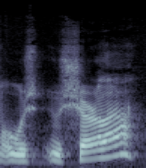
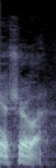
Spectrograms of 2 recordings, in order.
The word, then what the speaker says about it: Urshela: Ushurla? Giovanni Urshela.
